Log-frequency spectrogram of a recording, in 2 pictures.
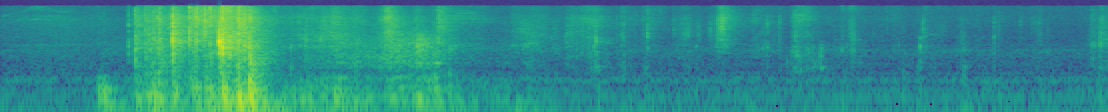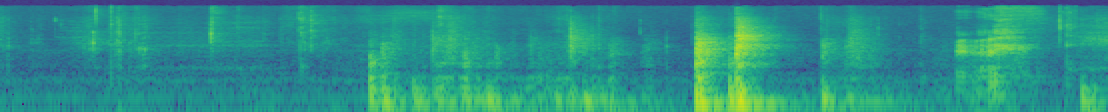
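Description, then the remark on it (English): A deck of cards is shuffled in two bursts, each a rapid papery riffle with a crisp flutter, separated by several seconds of quiet handling. “So you shuffle the deck, which I will do here.”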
